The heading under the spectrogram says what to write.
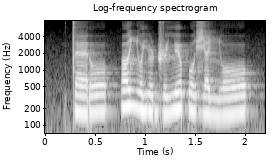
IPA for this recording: tɛɾo | ʌʎojʉɖ͡ʐʉ lʲʌpoʑa ʎo

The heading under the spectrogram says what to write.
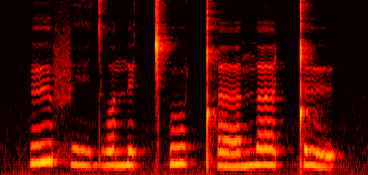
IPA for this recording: ɨ fe̤dʱonɨ ǀʰu ǃʰəːŋəː ǃɨ

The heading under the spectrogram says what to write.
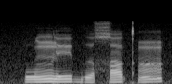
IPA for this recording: wũ ɾʉbu χɔkʼɔ̃

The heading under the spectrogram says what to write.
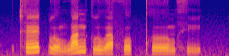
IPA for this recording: kʰɛː˦˥t̚plo˩˦mwa˥˩n klu˨˩a̯ fo˦˥k̚pʰɤː˧m hi˨˩t̚

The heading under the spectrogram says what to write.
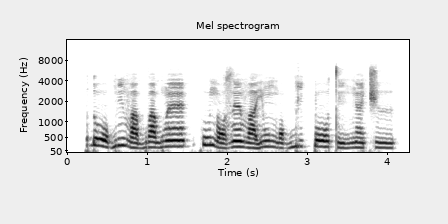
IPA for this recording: ɗoː˦˨bĩ˦va˨ ɡʷa˧ɡʷɛ̃˦ | ku˦nɔ˨ zɛ̃˧va˨jũ˧ŋɔ˨ ɡ͡bi˧k͡poː˧ tĩ˨ ŋɛ̃˧t͡ʃɨ˧

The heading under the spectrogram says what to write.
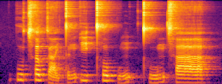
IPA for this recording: kʷɐ˥wt͡sʰɐ˥wkaː˨˩j t̪ɵ˨˥nkiː˥t̚t̪ʰo˥wkʷɪ˨˥ŋ | t̪ʰuː˨˥mt͡sʰaː˧

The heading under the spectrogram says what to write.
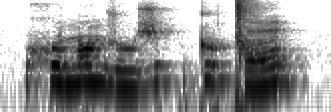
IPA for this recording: χʷɪ˥˩ nɔ˥nzu˩ʒ | tʷɐ˥˩ǀɛ˩˥

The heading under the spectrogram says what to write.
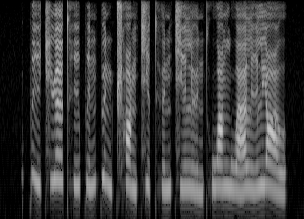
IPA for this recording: pi˥˨t͡ɕɥɛ˦ t̪ʰi˨˦pi˨˦npy˥˨n ʈ͡ʂʰɑ˥˨ŋt͡ɕi˥˨t̪ʰy˨˦n t͡ɕi˨˦ly˨˩nt̪ʰwɑ˦ŋ wä˨˦li˨˦ljɑ˥˨ʊ̯

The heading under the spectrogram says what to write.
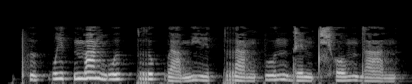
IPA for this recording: pʰɯ˨˩k̚wi˥˩t̚ ma˥˩ŋ wɯ˥˩k̚pru˥˩k̚la˩˦m ji˨˩t̚pra˨˩ŋpu˦˥n de˧nt͡ɕʰo˦˥mda˧n

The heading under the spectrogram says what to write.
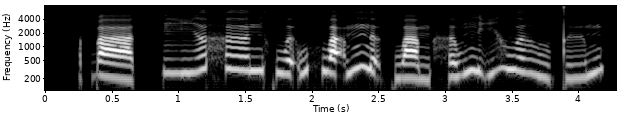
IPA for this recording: ɓa˨˩t̚ | ɣi˨˦ə̯həː˧n kwə̰˧˥w hwa̰˧˥mnə̰ː˧˨ kwa˨˩mhə˨˦wnḭ˧˥ ɣu˧ə̯ɣu˨˩t̪ɨ˨˦m

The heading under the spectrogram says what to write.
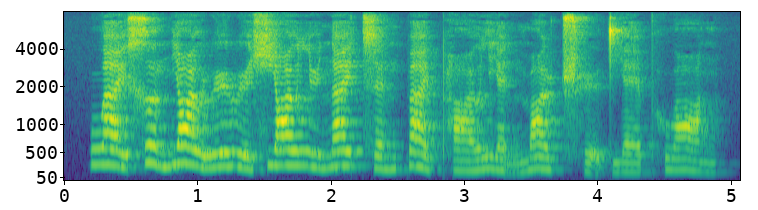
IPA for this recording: wa˥˨ɪ̯ xɤ˥˨n̪jɑ˥˨ʊ̯ ɻɻ̩˦ɻɻ̩˨˦ ɕjɑ˦ʊ̯ly˨˦na˦ɪ̯ t͡sə˨˦n pa˥˨ɪ̯ pʰɑ˨˦ʊ̯ljɛ̰˨˩nmɑ˥˨ʊ̯ ʈ͡ʂʰɻ̩˨˩t̪jɛ˨˦pʰwɑ˥˨ŋ

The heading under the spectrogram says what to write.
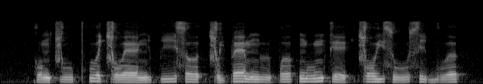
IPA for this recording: ko˩ŋt͡ɕuː˩ pʰu˧ə̯t͡ɕo˩ʋɛː˩ŋi˩ piː˧˥sɤː˧t̚t͡ɕo˩j pɛː˥˨mŋɯː˧˩pɤː˧˥k̚ muː˧˥mkeː˧˩k̚t͡ɕoː˧jsuː˩˧ si˥˨bu˧˥ə̯

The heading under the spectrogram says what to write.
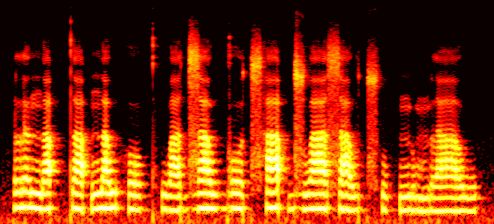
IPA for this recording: lə˧n̪a˨ʔ t̪a˨ʔn̪a˧who˨˩kʰwa˨˩ d͡za˧wɡo˧ t͡sʰa˦ʔd͡zwa˦sa˧w t͡sʰu˨p̚n̪u˨˩m la˧w

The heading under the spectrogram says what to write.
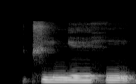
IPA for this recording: t͡ʃi˨ɲeː˨ hĩ˨

